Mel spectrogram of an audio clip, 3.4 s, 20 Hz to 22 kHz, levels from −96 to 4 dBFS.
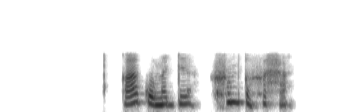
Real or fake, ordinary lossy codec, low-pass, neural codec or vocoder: fake; Opus, 64 kbps; 3.6 kHz; codec, 16 kHz, 6 kbps, DAC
